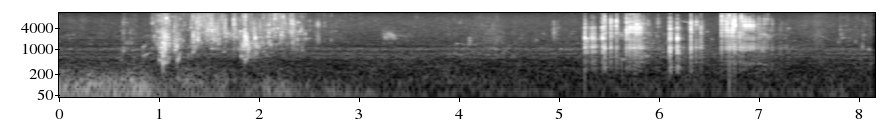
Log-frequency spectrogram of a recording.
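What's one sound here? Wet hands scrape and squelch flesh out of a large shell.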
